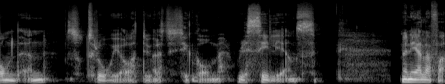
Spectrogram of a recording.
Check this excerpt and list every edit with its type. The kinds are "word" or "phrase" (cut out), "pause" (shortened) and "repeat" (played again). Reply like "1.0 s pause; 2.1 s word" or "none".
1.5 s word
